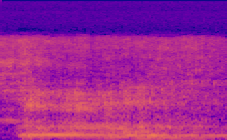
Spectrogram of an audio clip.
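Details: A big, old captive male Steller sea lion at the Alaska SeaLife Center gives a loud, deep, rumbling roar held steady for over a second.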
